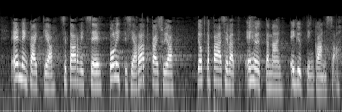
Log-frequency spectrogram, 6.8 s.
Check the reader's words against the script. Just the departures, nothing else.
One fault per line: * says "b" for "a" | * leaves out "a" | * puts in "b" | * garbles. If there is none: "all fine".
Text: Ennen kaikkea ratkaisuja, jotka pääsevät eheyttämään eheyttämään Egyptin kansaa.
* puts in "se tarvitsee poliittisia"
* leaves out "eheyttämään"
